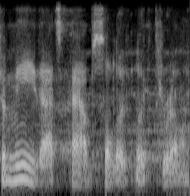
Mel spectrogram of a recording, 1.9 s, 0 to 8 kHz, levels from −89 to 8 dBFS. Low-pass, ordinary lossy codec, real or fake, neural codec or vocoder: 7.2 kHz; Opus, 32 kbps; fake; vocoder, 22.05 kHz, 80 mel bands, HiFi-GAN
